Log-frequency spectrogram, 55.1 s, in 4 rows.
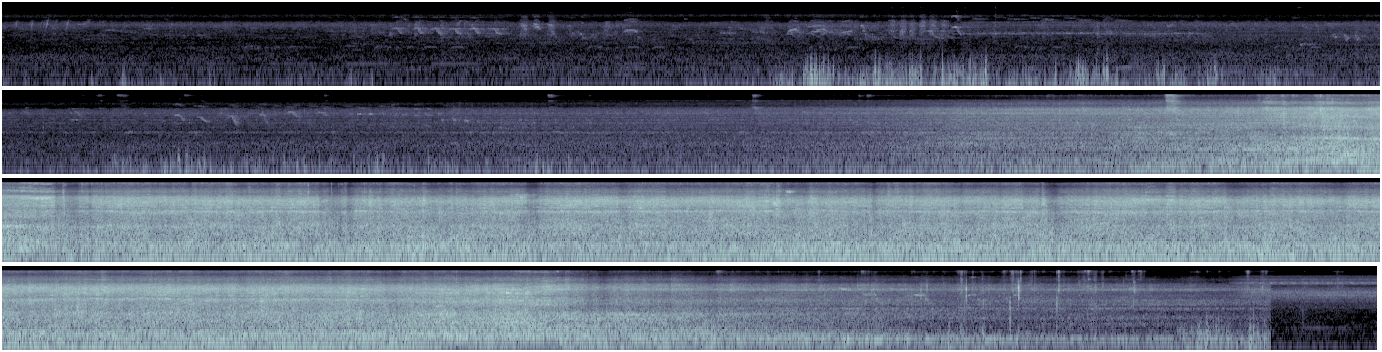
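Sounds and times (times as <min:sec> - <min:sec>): freight train wheels on rails: 0:13.8 - 0:54.1.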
